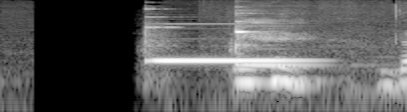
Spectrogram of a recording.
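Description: Doorbell chiming two notes, a ding-dong, after a brief moment of silence.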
